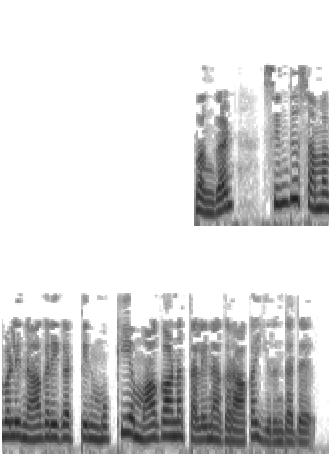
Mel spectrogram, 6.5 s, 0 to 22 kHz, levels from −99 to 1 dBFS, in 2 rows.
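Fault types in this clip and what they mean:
Cut-off start: The first 1.93 s are digital silence, and the speech then begins abruptly in the middle of a sound rather than with its natural onset. This points to a recording or stream that started late. On the waveform, a flat line jumps straight to signal at 1.93 s with no rising attack or fade-in. On a spectrogram, a blank region ends in a sharp vertical edge where energy appears across the band at once.
MP3 compression: Heavy coding damage runs through the whole clip. The speech sounds band-limited and watery, with fine detail smeared away, consistent with a very low bitrate of around 21 kbps. The likely cause is an MP3 encoder starved of bits, which discards everything above 7.6 kHz and drops weaker frequency components. A spectrogram would show a hard horizontal ceiling at 7.6 kHz, with patchy, flickering holes in the energy below it.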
